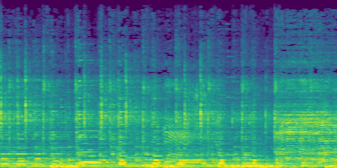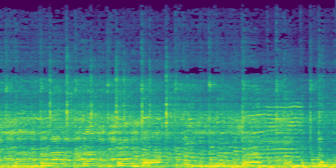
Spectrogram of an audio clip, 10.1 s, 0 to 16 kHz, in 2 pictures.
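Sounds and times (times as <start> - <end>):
double bass: 0.0 - 10.0
hand percussion: 0.0 - 10.0
plucked strings: 0.0 - 10.0.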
